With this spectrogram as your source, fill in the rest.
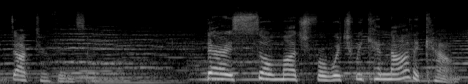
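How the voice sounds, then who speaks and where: A woman playing a grave, courteous professor in a radio drama, speaking in halting, formal, inverted phrases. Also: a little high, big pitch swings, music in the background. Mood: grave, sorrowful.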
